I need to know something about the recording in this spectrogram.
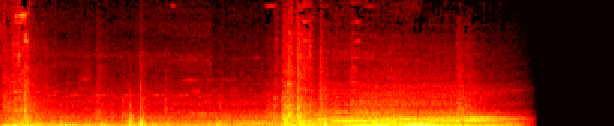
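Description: A tram car rumbles steadily along its track.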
